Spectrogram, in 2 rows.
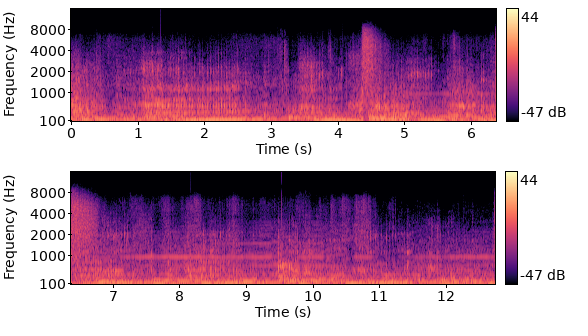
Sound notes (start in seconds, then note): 4.5 whip cracks; 8.4 suspenseful orchestral music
